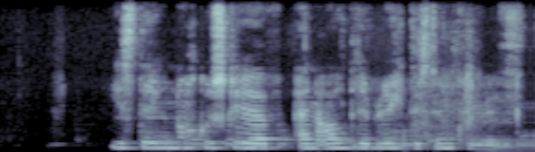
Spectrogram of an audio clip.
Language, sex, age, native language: Icelandic, female, 12, Icelandic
